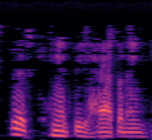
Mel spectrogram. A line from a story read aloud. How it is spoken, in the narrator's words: he muttered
